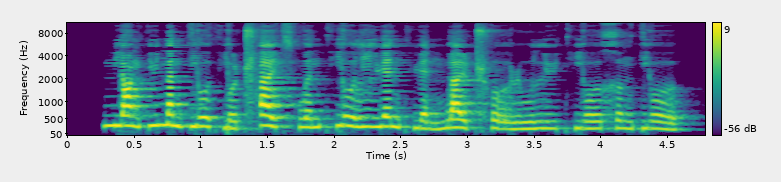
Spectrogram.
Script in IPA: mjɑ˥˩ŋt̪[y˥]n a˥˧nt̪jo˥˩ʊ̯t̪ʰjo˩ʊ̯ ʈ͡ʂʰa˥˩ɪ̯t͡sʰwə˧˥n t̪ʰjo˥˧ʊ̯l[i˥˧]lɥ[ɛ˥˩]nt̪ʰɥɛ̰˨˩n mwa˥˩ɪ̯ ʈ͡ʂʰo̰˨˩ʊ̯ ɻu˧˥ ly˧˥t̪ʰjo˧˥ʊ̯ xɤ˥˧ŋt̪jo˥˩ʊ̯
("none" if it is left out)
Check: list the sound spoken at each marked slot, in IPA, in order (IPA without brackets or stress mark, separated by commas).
y˥, i˥˧, ɛ˥˩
